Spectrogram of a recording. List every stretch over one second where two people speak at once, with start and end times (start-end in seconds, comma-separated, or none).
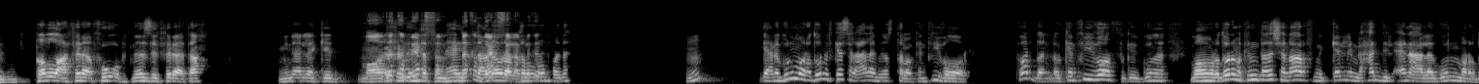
3.8-5.6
